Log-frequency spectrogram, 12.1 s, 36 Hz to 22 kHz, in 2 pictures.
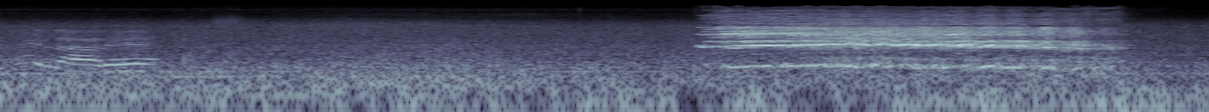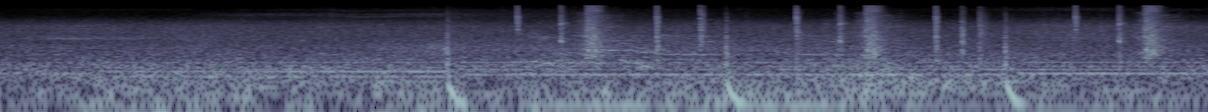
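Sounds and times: wind on microphone: 0.0s - 12.0s.

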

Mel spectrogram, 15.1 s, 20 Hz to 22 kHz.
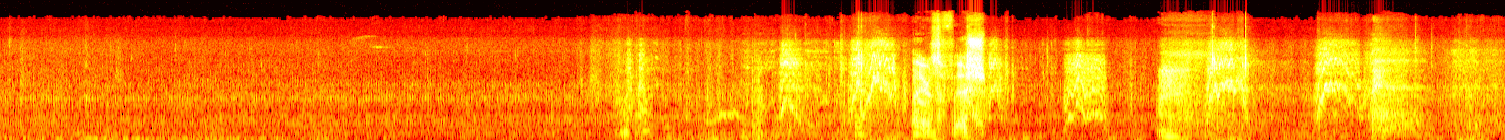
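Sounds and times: fishing reel drag giving line: 9.7s - 11.2s, 12.0s - 13.8s.

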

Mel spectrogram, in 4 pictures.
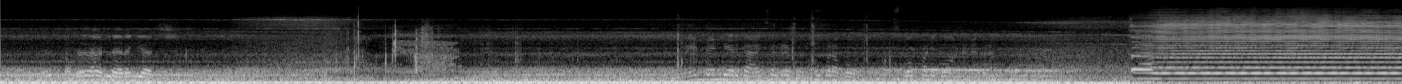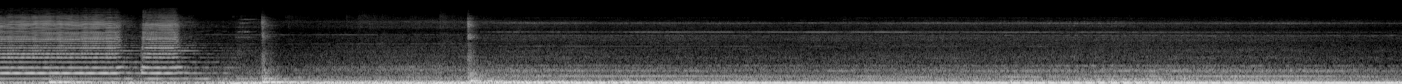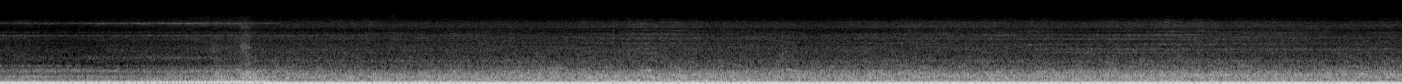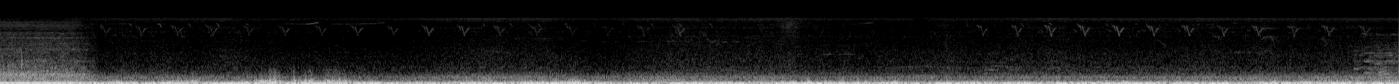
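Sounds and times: diesel locomotive engine rumble: 0.0s - 56.0s
locomotive horn: 11.3s - 16.7s
thin high whine: 16.2s - 32.0s.

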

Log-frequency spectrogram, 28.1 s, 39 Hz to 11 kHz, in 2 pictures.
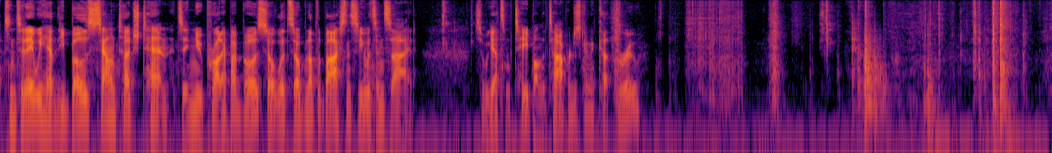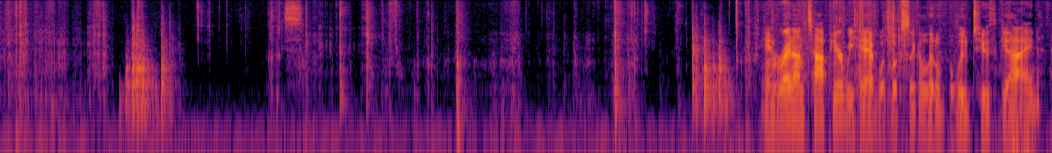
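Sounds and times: scissors cutting packing tape: 8.8s - 11.2s
cardboard flaps rustling: 23.8s - 28.0s.

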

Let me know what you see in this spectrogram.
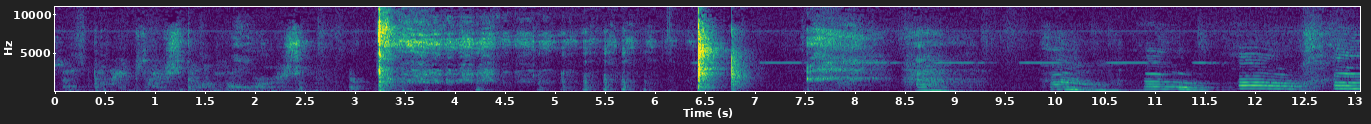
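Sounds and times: breathy hiss: 7.5s - 9.3s.

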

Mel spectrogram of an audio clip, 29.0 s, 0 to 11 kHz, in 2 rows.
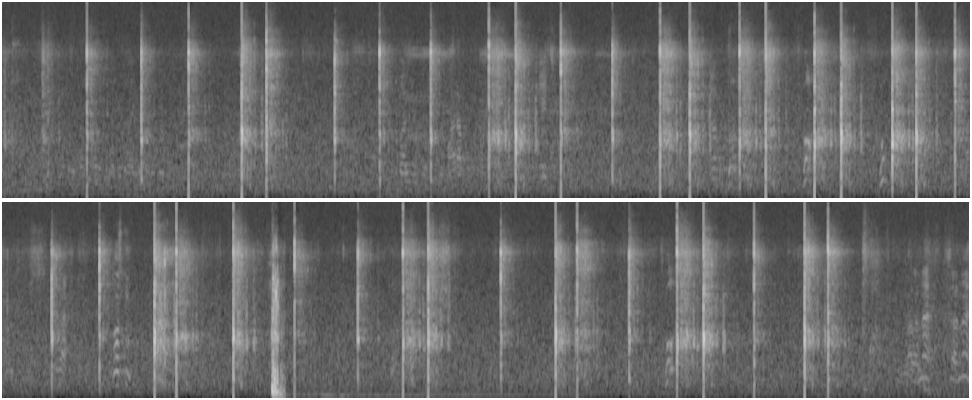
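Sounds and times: paddle rackets hitting ball: 0.1s - 4.4s, 5.0s - 14.6s, 15.2s - 16.2s, 16.8s - 19.2s, 19.8s - 21.3s, 22.0s - 27.3s
dull thump: 18.6s - 18.8s.

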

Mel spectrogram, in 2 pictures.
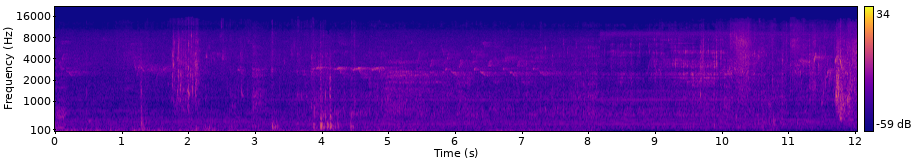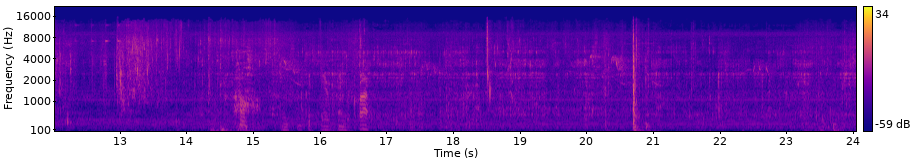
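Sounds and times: low rumble: 0.0s - 8.2s
steady low hum: 0.0s - 24.0s.

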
